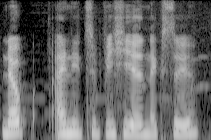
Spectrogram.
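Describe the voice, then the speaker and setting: A woman streamer chatting casually about a game while playing, giving measured opinions. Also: on the high side, level tone, soft background music. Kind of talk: casual gaming chat.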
